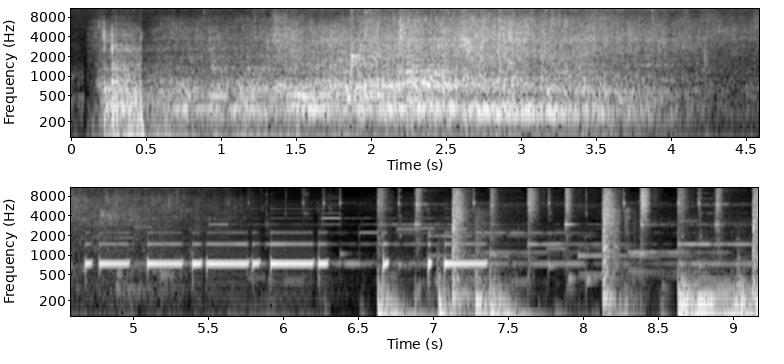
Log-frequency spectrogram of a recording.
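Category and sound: household object, toilet being flushed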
